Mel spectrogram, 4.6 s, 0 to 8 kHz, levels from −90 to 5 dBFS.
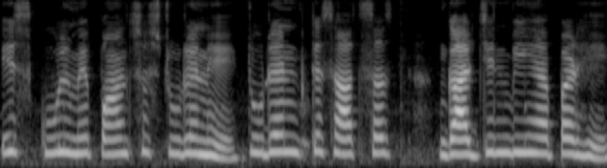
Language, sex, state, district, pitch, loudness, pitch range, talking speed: Hindi, female, Uttar Pradesh, Muzaffarnagar, 275 Hz, -27 LUFS, 260-290 Hz, 195 wpm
